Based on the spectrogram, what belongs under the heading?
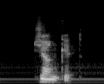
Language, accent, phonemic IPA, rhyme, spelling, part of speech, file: English, US, /ˈd͡ʒʌŋkɪt/, -ʌŋkɪt, junket, noun / verb, En-us-junket.ogg
- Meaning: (noun) 1. A basket 2. A type of cream cheese, originally made in a rush basket; later, a food made of sweetened curds 3. A delicacy 4. A feast or banquet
